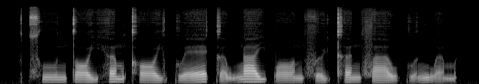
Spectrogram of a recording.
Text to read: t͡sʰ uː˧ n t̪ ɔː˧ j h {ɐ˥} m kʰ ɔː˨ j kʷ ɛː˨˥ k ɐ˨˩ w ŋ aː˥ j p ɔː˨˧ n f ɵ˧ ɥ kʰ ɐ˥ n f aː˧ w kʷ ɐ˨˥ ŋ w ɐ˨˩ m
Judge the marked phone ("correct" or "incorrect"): correct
